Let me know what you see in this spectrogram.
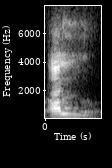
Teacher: জীবের সামনের আগা এবং ওই বর্মার উপরে যে দাঁতগুলো আছে মাড়ির যে দাঁতগুলো আছে দাঁতের আটটা দাঁতের গড়ার সঙ্গে লেগে উচ্চারিত হবে লাম।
